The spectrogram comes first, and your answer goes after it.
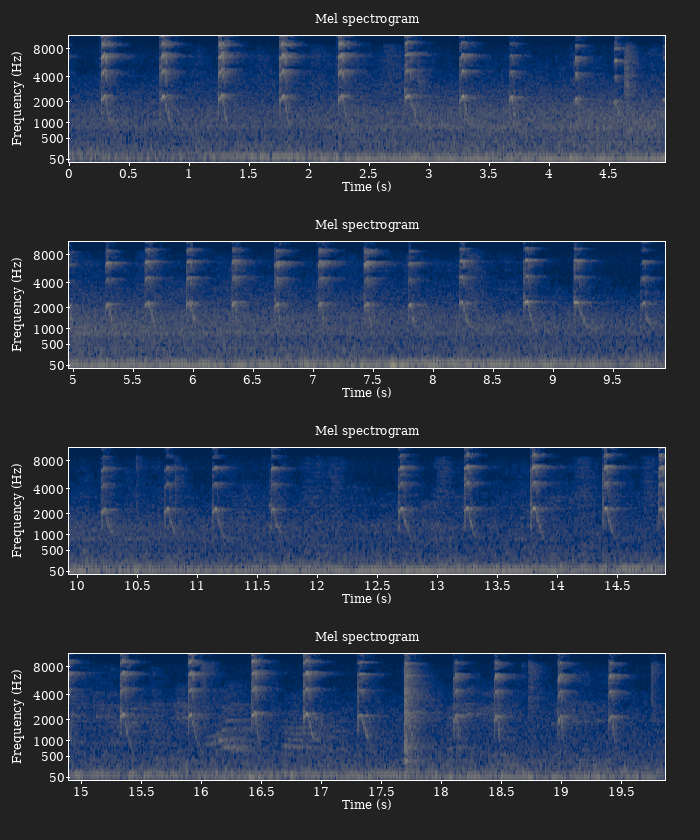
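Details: Little squirrel in a walnut tree in a backyard producing rapid laser-like calls: dense streams of falling chirps, at times overlapping and speeding up, with a few longer squeaky notes near the end and steady low background noise.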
